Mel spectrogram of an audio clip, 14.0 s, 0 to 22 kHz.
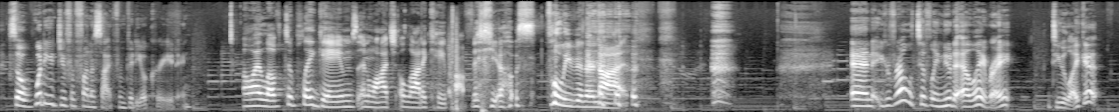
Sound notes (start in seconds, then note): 7.3 both laugh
